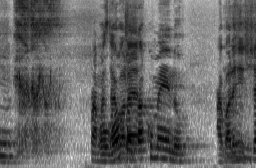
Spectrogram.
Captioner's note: eating sounds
